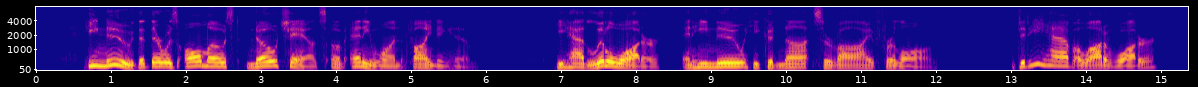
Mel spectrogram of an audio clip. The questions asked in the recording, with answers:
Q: Did he have a lot of water?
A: No, he didn't have a lot of water.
